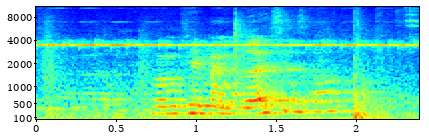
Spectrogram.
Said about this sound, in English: And there's the cliche sound of a metal detector, something you'll hear in a lot of schools where a majority of the students are poor and aren't white.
